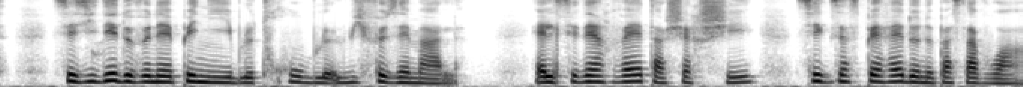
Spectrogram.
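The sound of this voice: Text delivered in an unforced reading voice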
